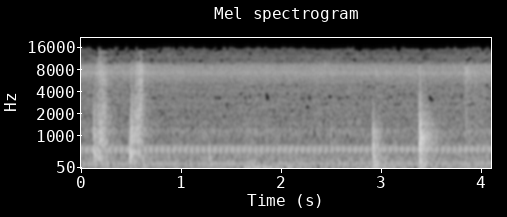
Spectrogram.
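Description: A wooden spatula scraping chopped onion off a plastic cutting board into a frying pan and starting to stir, giving a few short knocks and scrapes: two near the start and two near the end. A steady low hum runs underneath.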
